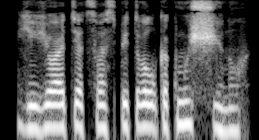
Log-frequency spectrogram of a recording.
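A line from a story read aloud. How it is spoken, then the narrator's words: Absent-minded mutter. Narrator (Russian): машинально буркнул Шамис, раздумывая о том, что услышал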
